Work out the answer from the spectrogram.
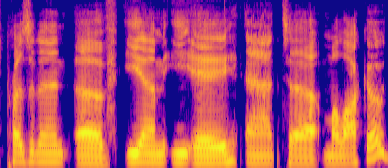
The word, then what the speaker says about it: Moloco: of emea at uh Malako did I pronounce it correctly how do you guys pronounce that company name I I guess miloco okay so um yeah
